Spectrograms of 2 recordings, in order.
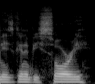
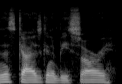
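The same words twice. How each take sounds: First: "sorry" with a Canadian rounded SORE-ee vowel; Canadian accent. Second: Said in the usual way. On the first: Pretend. Streamer joking about a Canadian opponent, "sorry" in Canadian accent. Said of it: "If he's Canadian".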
